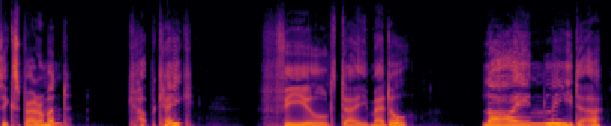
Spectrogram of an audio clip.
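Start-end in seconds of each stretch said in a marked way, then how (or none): 1.7-2.6 high disbelieving rise on Cupcake; incredulous. A narrator's reading. Narrator listing what Boris missed, incredulous. 6.4-8.0 high, slow disbelieving question; incredulous. A narrator's reading. Narrator listing what Boris missed, amazed.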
